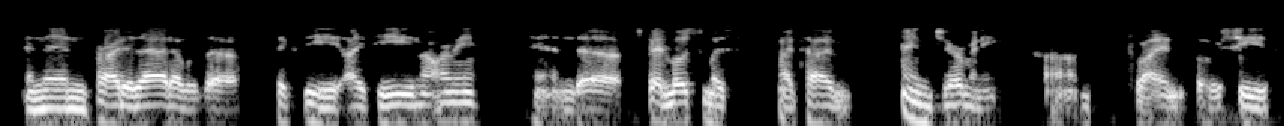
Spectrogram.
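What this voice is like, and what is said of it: South African accent. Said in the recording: “I hear you got an accent there... I'm from South Africa originally”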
